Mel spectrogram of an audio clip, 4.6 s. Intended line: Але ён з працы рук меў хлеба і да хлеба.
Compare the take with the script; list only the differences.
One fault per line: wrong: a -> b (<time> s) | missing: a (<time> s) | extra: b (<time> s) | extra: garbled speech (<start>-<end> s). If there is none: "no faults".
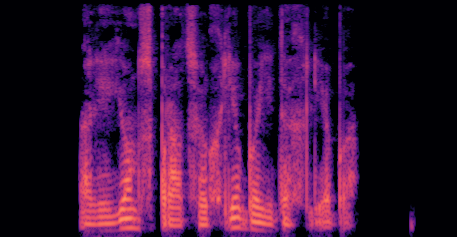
missing: рук меў (2.0 s)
